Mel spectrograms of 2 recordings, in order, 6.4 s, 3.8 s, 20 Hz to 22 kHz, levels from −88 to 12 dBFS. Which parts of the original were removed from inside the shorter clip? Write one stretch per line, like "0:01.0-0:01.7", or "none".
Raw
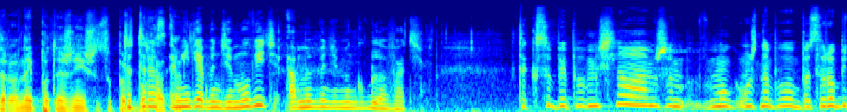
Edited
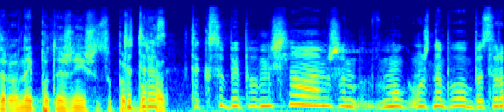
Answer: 0:01.3-0:03.7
